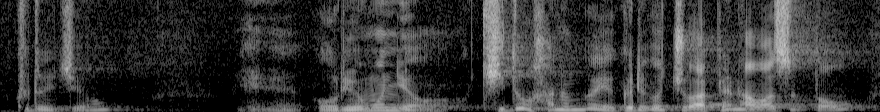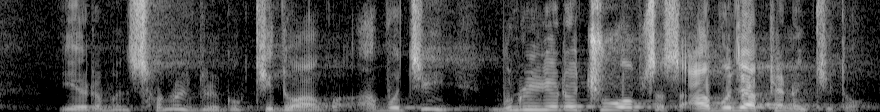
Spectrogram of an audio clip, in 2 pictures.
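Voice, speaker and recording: A male pastor preaching a sermon, dropping to soft asides, then shouting loud commands. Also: sits high, big pitch swings, fairly quick, gravelly. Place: church sanctuary. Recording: reverberant church hall.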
